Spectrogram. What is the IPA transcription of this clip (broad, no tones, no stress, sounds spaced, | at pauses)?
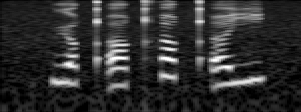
p ʉ qʼ ə qʰ i qʼ i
